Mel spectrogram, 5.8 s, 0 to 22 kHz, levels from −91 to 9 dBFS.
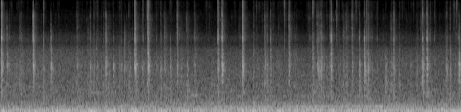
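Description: Nothing stood out as a technical problem on listening to this recording of sounds.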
